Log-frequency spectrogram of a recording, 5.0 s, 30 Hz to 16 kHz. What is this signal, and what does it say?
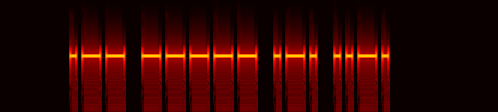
Morse code, heard as a keyed tone, about 19 wpm, 700 Hz. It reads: W0RF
